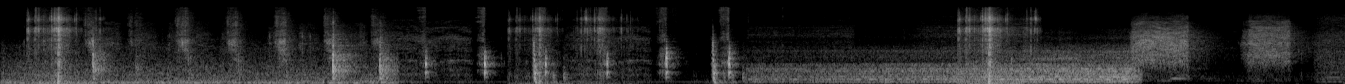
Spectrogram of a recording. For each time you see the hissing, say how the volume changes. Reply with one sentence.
You can hear the hissing from 0.0 to 13.4 s, getting louder.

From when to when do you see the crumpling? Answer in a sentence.
The crumpling can be heard from 0.2 to 1.1 s, from 5.0 to 6.3 s and from 9.6 to 10.4 s.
